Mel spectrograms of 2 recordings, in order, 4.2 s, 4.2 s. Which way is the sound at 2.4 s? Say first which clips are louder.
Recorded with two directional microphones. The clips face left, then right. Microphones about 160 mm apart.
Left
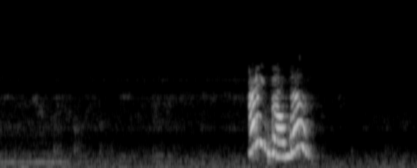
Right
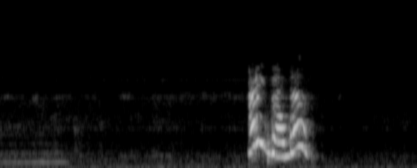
Right 2 dB; 25° right (ahead or behind).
